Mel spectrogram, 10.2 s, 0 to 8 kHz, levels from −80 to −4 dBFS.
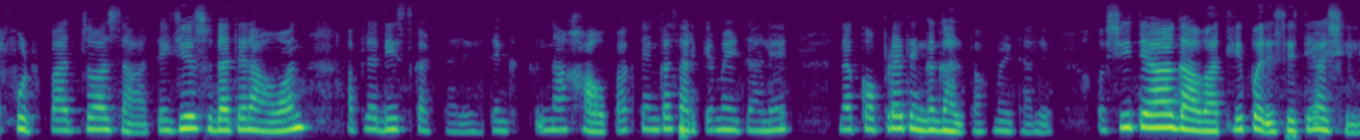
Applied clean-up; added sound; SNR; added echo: none; none; none; none.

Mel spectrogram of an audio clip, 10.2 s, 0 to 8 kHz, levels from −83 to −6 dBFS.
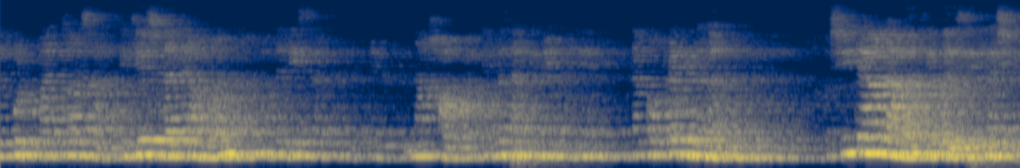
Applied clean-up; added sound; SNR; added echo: none; none; none; reverberation time 2.1 s.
